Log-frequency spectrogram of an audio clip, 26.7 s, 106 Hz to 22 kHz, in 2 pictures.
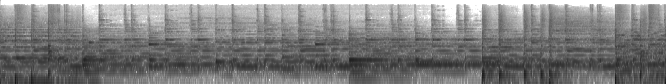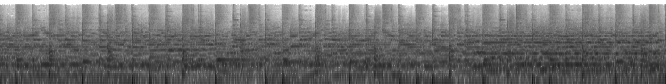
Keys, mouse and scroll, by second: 2.2 `, 3.1 scroll down 1, 3.3 `, 4.5 scroll up 1, 5.0 Tab, 5.6 scroll down 1, 5.9 scroll up 1, 6.1 Tab, 6.2 `, 6.8 `, 7.2 scroll up 1, 7.3 `, 7.7 ctrl+r, 9.4 1, 9.6 click, 9.7 scroll down 1, 10.0 scroll up 1, 10.3 click, 11.0 shift+click, 11.7 g, 13.9 click, 14.1 shift+click, 14.5 g, 14.9 click, 15.1 g, 16.7 click, 17.1 `, 18.2 e, 19.9 1, 19.9 click, 20.7 g, 21.1 right click, 21.2 ctrl+z, 21.6 g, 23.1 `, 23.9 3, 24.1 click, 24.3 alt+click, 24.5 2, 24.6 alt+click, 25.5 click, 26.3 ctrl+e.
